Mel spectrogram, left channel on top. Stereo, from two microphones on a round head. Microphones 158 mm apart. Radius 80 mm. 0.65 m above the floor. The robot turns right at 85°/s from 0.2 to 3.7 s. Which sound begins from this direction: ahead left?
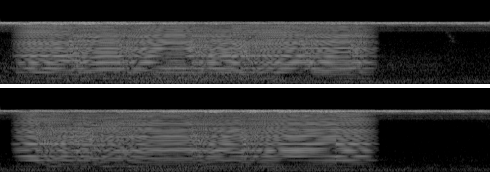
An insect, at 0.0 s.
